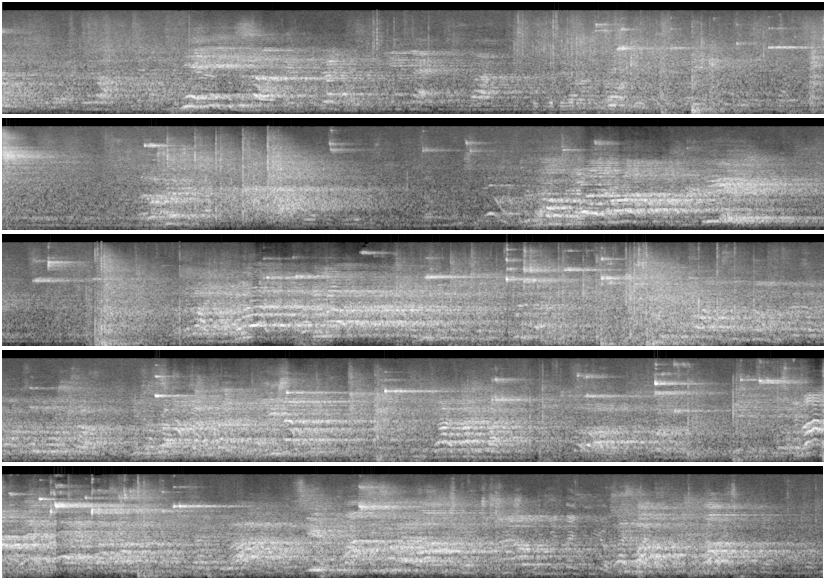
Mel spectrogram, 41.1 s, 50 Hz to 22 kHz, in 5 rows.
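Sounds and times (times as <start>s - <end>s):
shoes squeaking on floor: 5.8s - 8.6s, 16.7s - 17.6s, 18.8s - 23.4s, 26.1s - 35.2s, 36.0s - 38.0s
players calling out: 12.4s - 38.1s
ball struck and bouncing: 17.3s - 17.9s, 22.7s - 23.2s.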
